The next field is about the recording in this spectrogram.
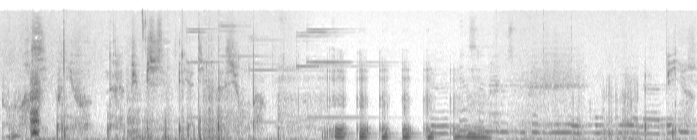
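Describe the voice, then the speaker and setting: A man playing a fussy, pedantic doctor in an ASMR roleplay, explaining things in a hushed voice. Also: fairly low pitch, wildly swooping pitch, a little slow, pauses often. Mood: reassuring, attentive.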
